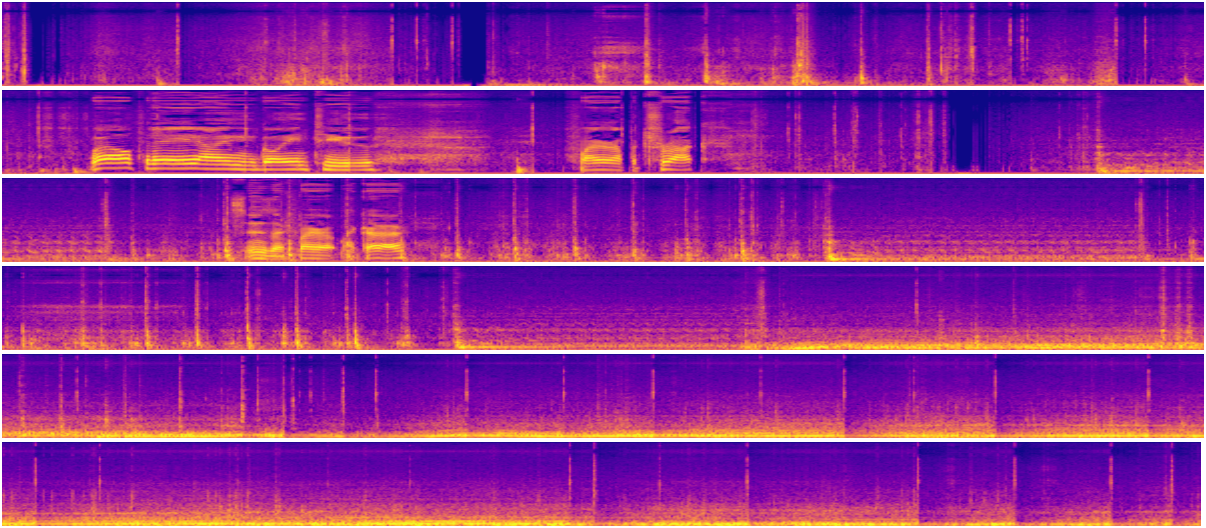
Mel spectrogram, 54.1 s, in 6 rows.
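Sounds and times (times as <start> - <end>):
car engine from inside cabin: 24.2 - 26.7, 30.4 - 54.0.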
